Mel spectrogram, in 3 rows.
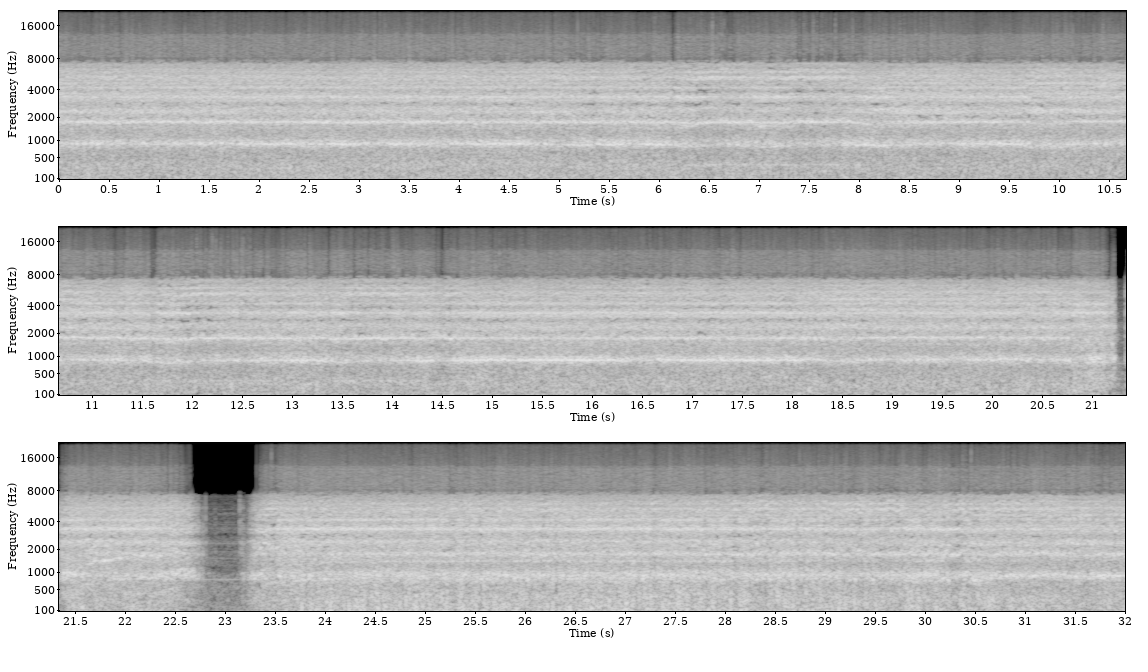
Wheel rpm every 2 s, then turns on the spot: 230, 230, 230, 230, 230, 230, 230, 230, 230, 230, 190, 110, 180, 210, 210, 220.
none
